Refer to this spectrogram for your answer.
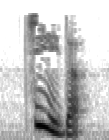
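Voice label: "记得", Mandarin Chinese; chinese-flashcards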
